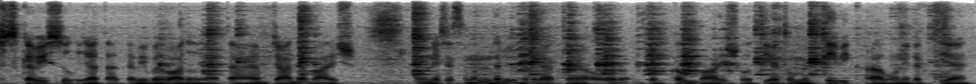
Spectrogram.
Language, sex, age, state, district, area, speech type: Urdu, male, 18-30, Bihar, Supaul, rural, spontaneous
